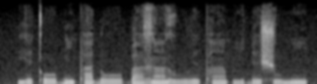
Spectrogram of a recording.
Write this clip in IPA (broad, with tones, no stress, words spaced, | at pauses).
je˨kʼoː˦ɓĩ˨pʰa˦ ɗoː˨ɓa˨ ɣã˦ɣu˨lɪ˦ pʰã˨pi˦ ɗɪ˦ʃu˦˨mĩ˦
